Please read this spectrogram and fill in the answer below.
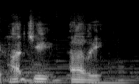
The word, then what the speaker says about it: Haji Ali: And didn't roll off the American's tongue very easily, so when they tried to pronounce it, it sounded like Hajali. And so that's what he became. But his name is really Haji Ali.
